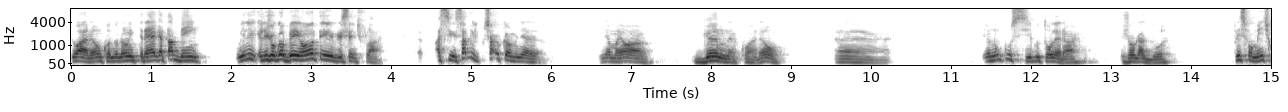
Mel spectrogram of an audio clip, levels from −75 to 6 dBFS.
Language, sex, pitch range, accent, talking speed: Portuguese, male, 135-210 Hz, Brazilian, 150 wpm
